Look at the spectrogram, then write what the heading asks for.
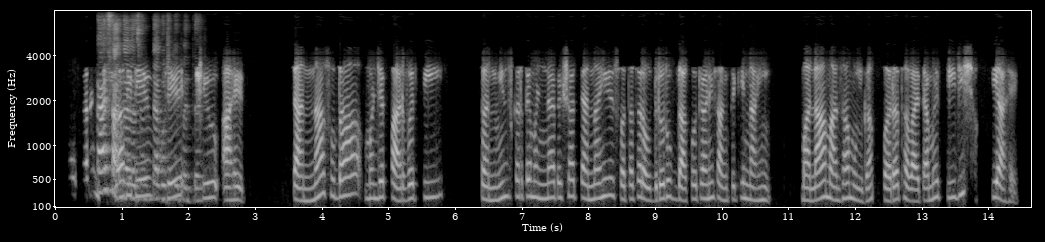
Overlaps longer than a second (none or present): present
